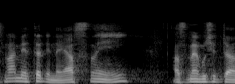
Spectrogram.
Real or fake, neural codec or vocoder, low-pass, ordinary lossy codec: fake; codec, 16 kHz, 0.8 kbps, ZipCodec; 7.2 kHz; MP3, 32 kbps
